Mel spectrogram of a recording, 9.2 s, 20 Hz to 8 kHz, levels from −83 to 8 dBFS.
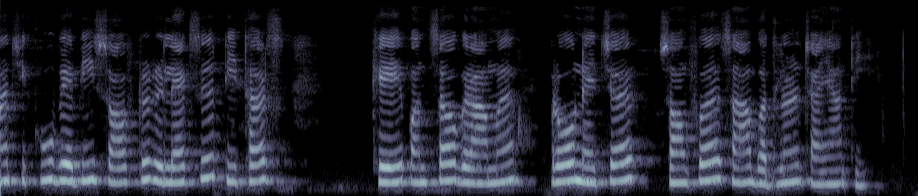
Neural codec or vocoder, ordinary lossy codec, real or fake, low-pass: none; none; real; 7.2 kHz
